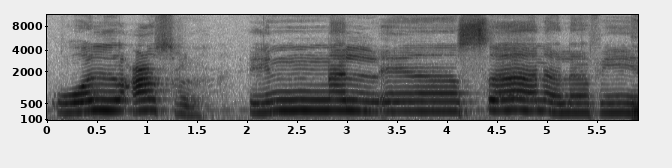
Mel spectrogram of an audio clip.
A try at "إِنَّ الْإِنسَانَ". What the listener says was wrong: نہیں پڑھنا ہے، اس کو بریک کرنا ہے.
